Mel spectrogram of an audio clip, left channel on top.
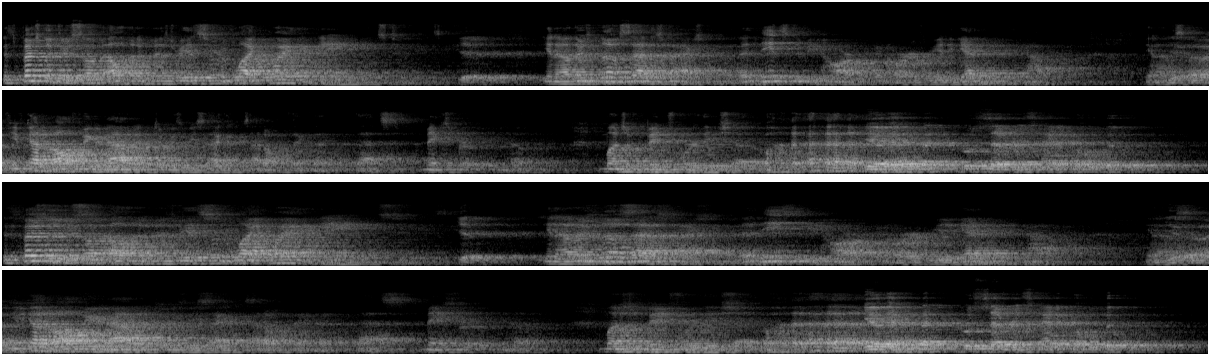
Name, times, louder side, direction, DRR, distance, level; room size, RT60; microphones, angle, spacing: voice 1, 0.0-4.3 5.1-10.5 11.4-15.3 15.6-17.3 17.8-21.1, equal, 60° left, -3 dB, 2.2 m, -30 dB
voice 2, 20.7-21.3 21.6-23.2, equal, 70° right, -6 dB, 2.7 m, -27 dB
14.0 x 7.0 x 6.2 m, 3.0 s
head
